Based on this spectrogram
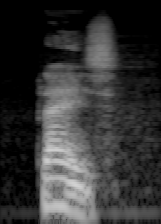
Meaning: third-person plural present indicative/subjunctive of plaire
- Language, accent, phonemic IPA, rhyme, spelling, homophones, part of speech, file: French, Canada, /plɛz/, -ɛz, plaisent, plaise / plaises, verb, LL-Q150 (fra)-plaisent.wav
